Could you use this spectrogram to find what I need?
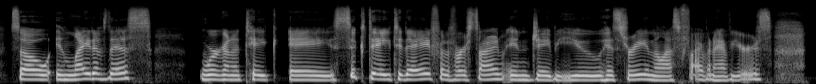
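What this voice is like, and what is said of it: Hoarse, nearly lost voice. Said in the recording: “you can probably tell that I have lost my voice. ... It's actually day four of my voice being MIA. This is the best I've sounded.”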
